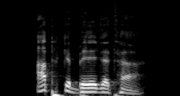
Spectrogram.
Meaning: inflection of abgebildet: 1. strong/mixed nominative masculine singular 2. strong genitive/dative feminine singular 3. strong genitive plural
- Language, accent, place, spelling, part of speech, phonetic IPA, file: German, Germany, Berlin, abgebildeter, adjective, [ˈapɡəˌbɪldətɐ], De-abgebildeter.ogg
